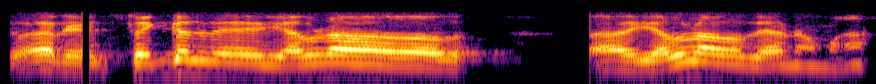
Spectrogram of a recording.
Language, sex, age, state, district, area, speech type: Tamil, male, 60+, Tamil Nadu, Krishnagiri, rural, conversation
